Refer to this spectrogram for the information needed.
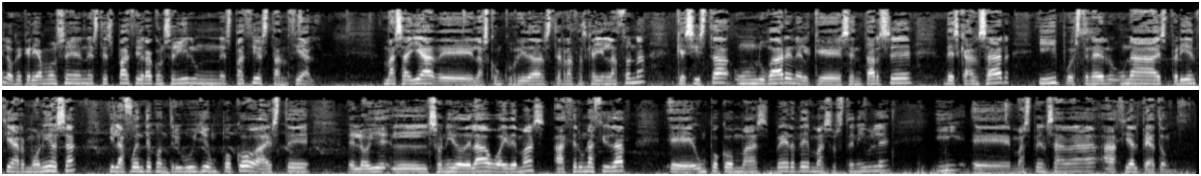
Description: Declaraciones de Pelayo García, concejal de obras y movilidad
